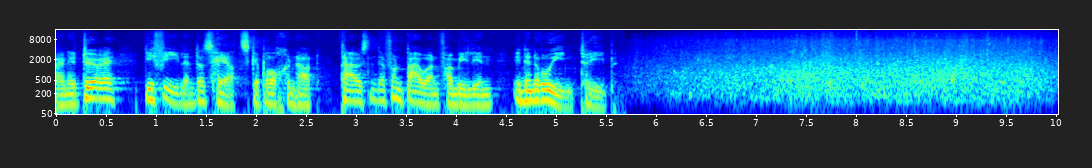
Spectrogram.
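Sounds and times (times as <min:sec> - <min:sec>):
speech: 0:00.0 - 0:05.7
rushing water flooding onto a cotton farm: 0:05.7 - 0:10.0.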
